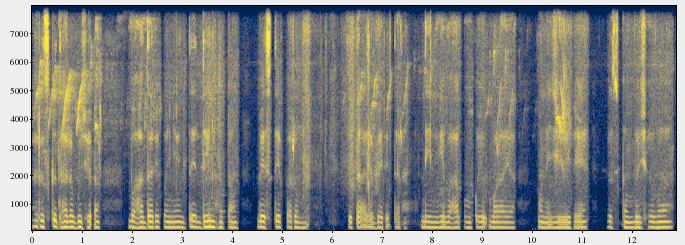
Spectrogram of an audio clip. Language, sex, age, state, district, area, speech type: Santali, female, 30-45, Jharkhand, Seraikela Kharsawan, rural, spontaneous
